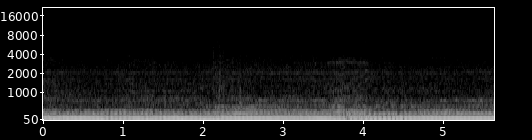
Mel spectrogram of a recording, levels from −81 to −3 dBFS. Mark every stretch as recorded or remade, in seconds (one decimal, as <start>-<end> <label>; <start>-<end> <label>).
0.0-3.8 remade; 3.8-4.4 recorded; 4.4-5.6 remade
